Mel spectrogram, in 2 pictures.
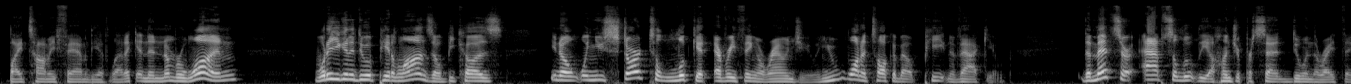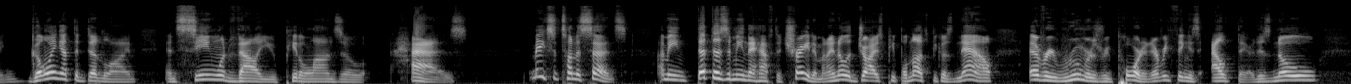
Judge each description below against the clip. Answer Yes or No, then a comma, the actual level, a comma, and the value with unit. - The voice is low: No, medium, 165 Hz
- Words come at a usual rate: No, fast, 210 wpm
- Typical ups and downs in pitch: No, wide, 7.5 semitones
